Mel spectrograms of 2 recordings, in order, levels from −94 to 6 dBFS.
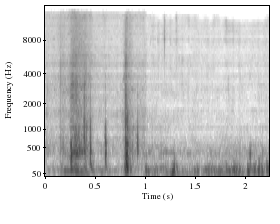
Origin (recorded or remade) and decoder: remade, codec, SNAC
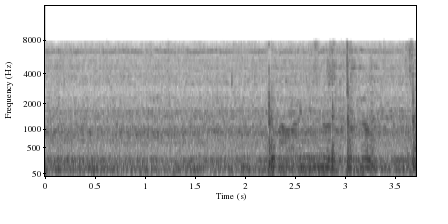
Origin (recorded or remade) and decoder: remade, vocoder, HiFi-GAN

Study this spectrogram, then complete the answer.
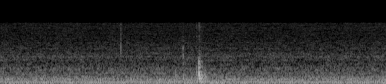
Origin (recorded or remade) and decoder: recorded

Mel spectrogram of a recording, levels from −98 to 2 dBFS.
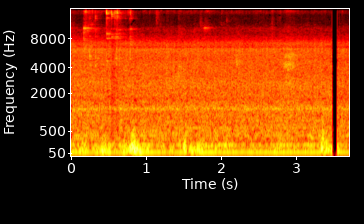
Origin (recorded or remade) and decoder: recorded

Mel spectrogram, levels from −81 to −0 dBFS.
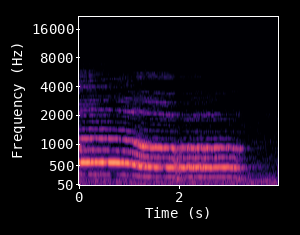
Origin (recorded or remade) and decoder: recorded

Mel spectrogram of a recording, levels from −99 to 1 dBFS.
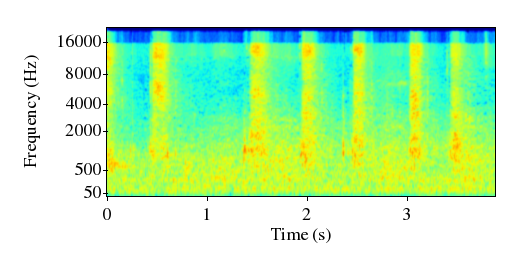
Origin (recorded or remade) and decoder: recorded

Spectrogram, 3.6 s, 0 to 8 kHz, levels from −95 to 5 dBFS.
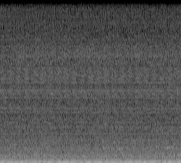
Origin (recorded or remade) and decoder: remade, vocoder, Vocos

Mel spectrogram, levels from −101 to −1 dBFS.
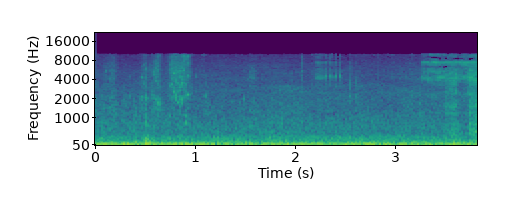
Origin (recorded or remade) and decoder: recorded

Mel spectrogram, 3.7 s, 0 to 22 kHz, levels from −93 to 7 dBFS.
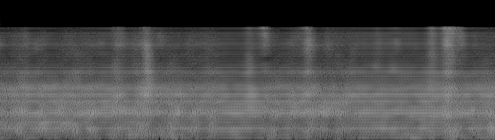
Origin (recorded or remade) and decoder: remade, vocoder, Vocos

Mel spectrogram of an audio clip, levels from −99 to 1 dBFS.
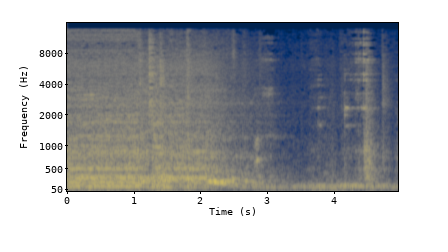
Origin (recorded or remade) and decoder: remade, vocoder, BigVGAN v2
